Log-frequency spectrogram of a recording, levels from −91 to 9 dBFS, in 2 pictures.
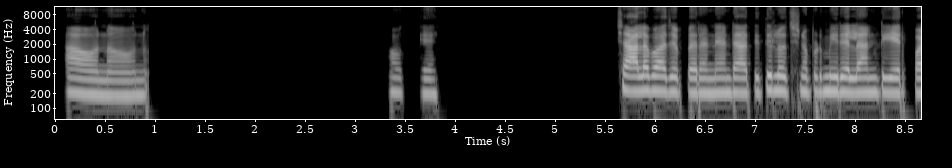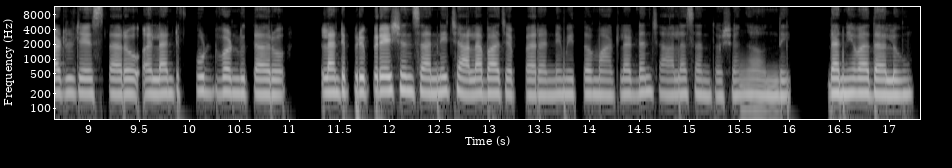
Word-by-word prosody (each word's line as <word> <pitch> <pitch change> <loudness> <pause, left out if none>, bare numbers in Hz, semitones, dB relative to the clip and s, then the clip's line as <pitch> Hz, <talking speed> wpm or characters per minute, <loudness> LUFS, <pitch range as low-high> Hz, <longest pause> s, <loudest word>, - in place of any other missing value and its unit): అవునవును. 185 -2 -1 2.5
ఓకే. 200 -1 -10 1.9
చాలా 225 -1 +7
బా 225 - +5
జెప్పారండి. 205 -1 -1
అంటే 210 0 0
అతిథులు 210 +3 -1
వచ్చినప్పుడు 215 0 -5
మీరు 215 0 +2
ఎలాంటి 210 0 +1
ఏర్పాట్లు 205 0 -1
జేస్తారో, 200 0 0 0.2
ఎలాంటి 200 +2 0
ఫుడ్ 220 -2 -4
వండుతారో? 195 -2 0 0.4
ఇలాంటి 210 +1 +4
ప్రిపరేషన్స్ 220 +1 +4
అన్నీ 210 +2 0
చాలా 195 -1 +2
బా 200 - +4
చెప్పారండి. 190 0 -4
మీతో 195 0 -4
మాట్లాడడం 195 +2 -4
చాలా 195 +1 -4
సంతోషంగా 185 +1 -5
ఉంది. 185 0 -2 0.5
ధన్యవాదాలు. 200 -2 +2
200 Hz, 95 wpm, -26 LUFS, 190-210 Hz, 2.5 s, చాలా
